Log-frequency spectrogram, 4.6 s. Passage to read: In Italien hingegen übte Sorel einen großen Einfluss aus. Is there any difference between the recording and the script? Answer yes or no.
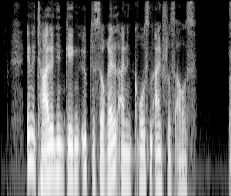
no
